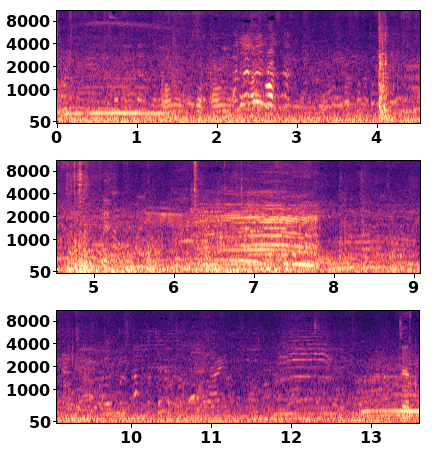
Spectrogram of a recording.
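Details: Cattle being unloaded from a truck, with several overlapping lowing moos, one stretched, rising and falling call in the middle, mixed with knocks, clatter and a constant low engine hum.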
